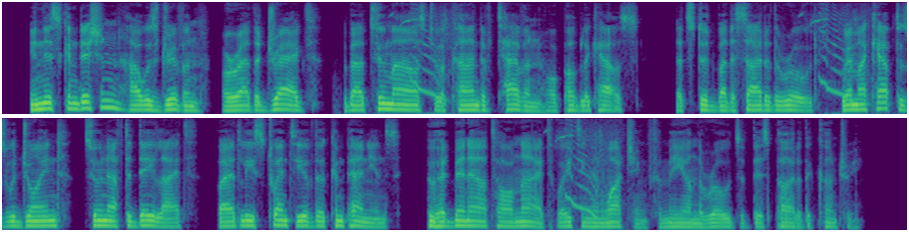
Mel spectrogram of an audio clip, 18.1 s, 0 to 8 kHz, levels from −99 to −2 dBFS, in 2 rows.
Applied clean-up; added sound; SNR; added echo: none; Dog; 16 dB; none.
